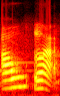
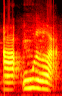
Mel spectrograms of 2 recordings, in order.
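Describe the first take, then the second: First: The first vowels glide together without a break. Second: The first vowels are said as separate sounds. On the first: The speaker calls it right. "pembacaannya seolah memakai huruf W" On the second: The speaker calls it wrong.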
